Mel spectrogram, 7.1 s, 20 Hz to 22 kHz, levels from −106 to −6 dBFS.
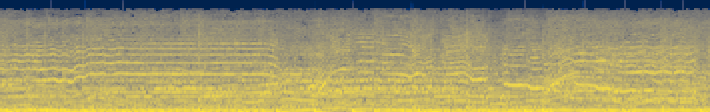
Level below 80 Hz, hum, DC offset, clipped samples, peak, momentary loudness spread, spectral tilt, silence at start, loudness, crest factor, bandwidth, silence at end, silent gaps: -14 dBFS; none; under 0.1%; under 0.1%; 0 dBFS; 1 LU; -4.5 dB/octave; 0 s; -10 LUFS; 10 dB; 15.5 kHz; 0 s; none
